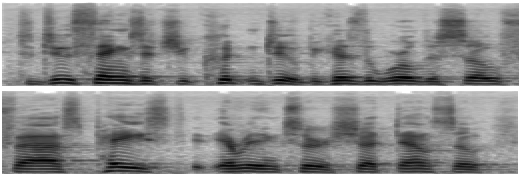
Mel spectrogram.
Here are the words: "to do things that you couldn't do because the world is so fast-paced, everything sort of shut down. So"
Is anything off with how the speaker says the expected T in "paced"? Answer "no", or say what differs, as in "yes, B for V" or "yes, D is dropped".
no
